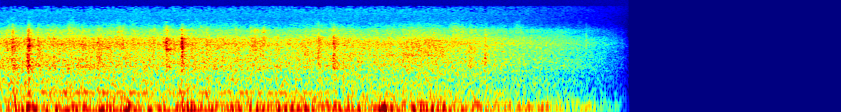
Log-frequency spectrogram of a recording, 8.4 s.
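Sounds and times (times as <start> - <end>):
underground train pulling in and stopping above ground: 0.0 - 6.3.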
